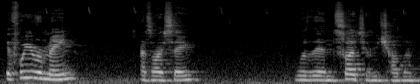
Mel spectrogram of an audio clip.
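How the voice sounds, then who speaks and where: A woman acting a stern, authoritative older gentleman in a radio play, speaking formally and pompously. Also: mid-range voice, moderate pace, a little hiss or hum, lightly acted. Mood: commanding.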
